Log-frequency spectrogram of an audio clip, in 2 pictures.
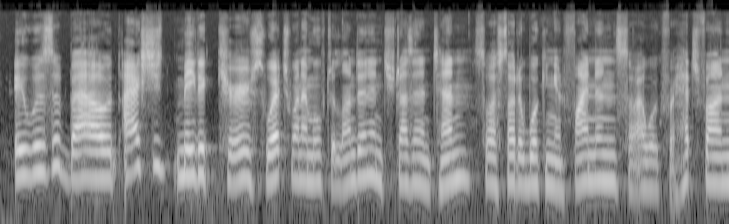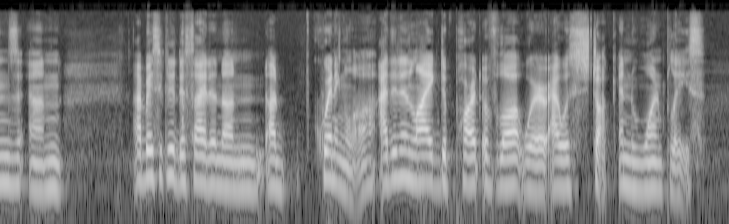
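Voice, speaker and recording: A woman's bright, sharp tone in a French-Canadian accent, with ordinary pitch variation. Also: medium pitch for a woman, fairly quick pace. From Quebec, Montreal. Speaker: spearfisher, former lawyer. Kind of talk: podcast interview.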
